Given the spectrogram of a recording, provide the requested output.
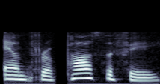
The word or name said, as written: anthroposophy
